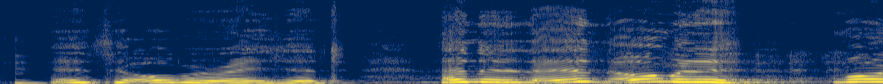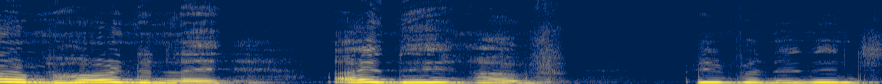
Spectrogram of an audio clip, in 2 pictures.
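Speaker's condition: Speech impediment; wheelchair user

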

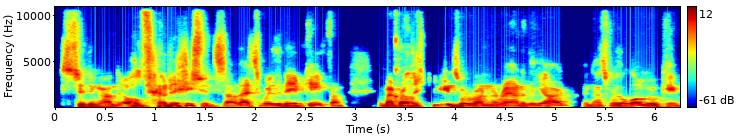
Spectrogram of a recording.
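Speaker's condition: No condition

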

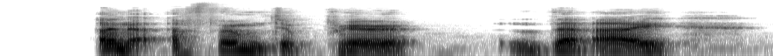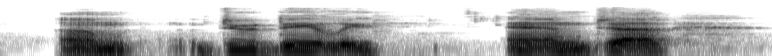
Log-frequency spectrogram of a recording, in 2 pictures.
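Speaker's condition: Cerebral palsy; cerebral palsy since birth

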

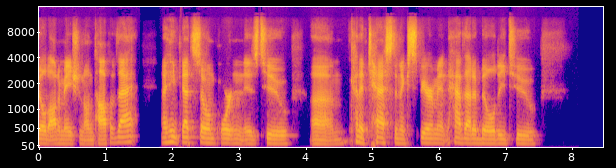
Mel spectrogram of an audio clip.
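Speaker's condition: No condition

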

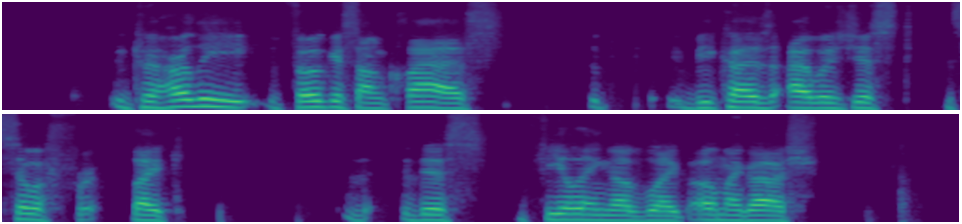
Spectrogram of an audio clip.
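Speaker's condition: Stuttering; man aged 23, long history of avoiding communication; discloses stutter openly, working on reducing avoidance; difficult to communicate fluently, rarely fluent even after disclosing stutter; prolonged sounds

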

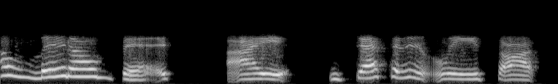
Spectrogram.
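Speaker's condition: Friedreich's ataxia; onset age 17

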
